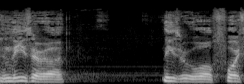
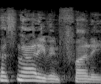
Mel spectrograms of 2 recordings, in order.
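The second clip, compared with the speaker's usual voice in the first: ordinary delivery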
